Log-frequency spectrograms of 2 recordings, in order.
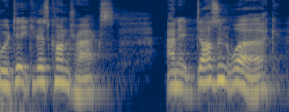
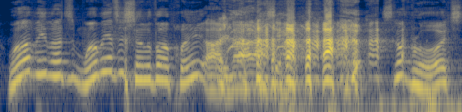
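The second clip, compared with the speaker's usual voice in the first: hammed-up Brummy accent, laughing; 3 semitones higher, 7 dB louder than usual. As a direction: whine it in a thick Brummy accent. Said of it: "Do your Brummy accent?".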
